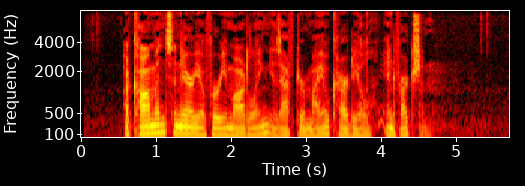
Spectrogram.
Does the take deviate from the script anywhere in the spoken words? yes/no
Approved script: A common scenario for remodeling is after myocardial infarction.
no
